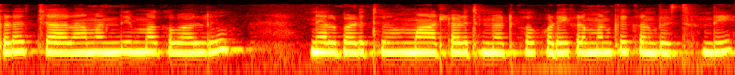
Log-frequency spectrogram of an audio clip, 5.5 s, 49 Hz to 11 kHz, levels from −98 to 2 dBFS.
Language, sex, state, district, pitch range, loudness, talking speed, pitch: Telugu, female, Andhra Pradesh, Krishna, 255-260 Hz, -15 LUFS, 100 wpm, 255 Hz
